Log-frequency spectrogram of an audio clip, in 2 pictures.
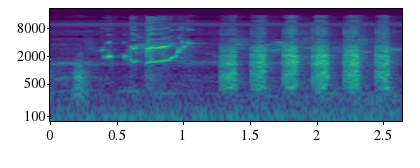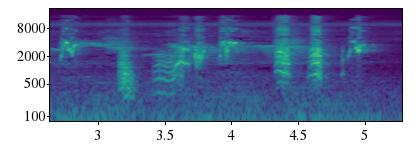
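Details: Javan myna flock from Indonesia, a chorus of many birds singing together as training material for songbirds: harsh rasping bursts about every quarter second, mixed with whistled rising and falling notes and slurred chatter.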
